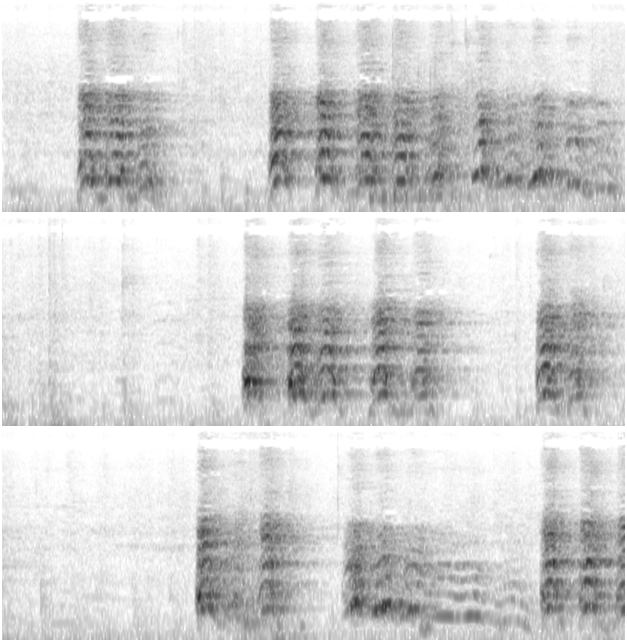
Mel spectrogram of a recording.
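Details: Siberian huskies, named Juno and Echo, react to a toy robot called Dash; bursts of harmonic, slightly howling barks come in clusters of three to five, separated by short pauses, with quiet gaps between groups.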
